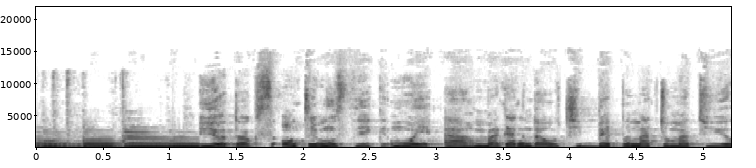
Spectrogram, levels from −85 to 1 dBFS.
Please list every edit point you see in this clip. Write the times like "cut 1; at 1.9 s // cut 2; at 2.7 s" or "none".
cut 1; at 1.0 s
